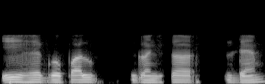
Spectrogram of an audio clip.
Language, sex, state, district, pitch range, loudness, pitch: Hindi, male, Chhattisgarh, Bastar, 100-110 Hz, -19 LUFS, 105 Hz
